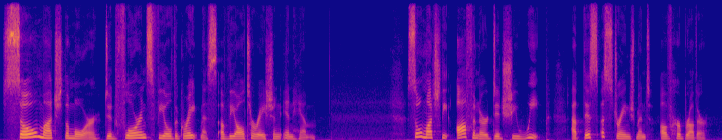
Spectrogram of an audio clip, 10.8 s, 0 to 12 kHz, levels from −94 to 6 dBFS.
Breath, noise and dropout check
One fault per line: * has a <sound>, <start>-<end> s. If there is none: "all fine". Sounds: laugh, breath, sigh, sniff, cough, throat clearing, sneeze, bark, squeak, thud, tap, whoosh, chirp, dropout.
all fine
